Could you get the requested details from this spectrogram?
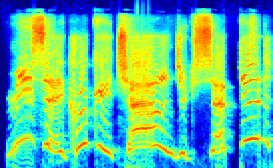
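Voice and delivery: high rough monster voice, loud; Cookie Monster voice. Acted. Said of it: "do a Cookie Monster voice".

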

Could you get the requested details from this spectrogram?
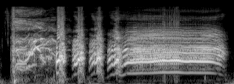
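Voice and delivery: high, drawn-out cackle; helpless high laughing fit. Real, not acted. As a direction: crack up with a long, high-pitched laugh. Cracking up at own joke.

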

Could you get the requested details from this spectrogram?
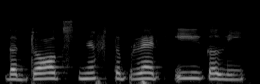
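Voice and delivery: ordinary delivery, nothing marked

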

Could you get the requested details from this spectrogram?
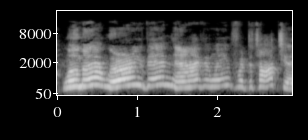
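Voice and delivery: loud, high hail across the hall; neighbor calling out. Retold or imitated. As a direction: call out to Matt like an eager neighbor. Neighbor hails Matt.

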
